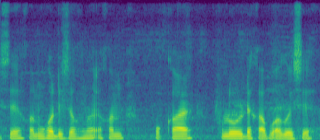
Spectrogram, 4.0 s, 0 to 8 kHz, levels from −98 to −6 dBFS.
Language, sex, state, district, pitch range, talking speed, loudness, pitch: Assamese, male, Assam, Sonitpur, 120-125 Hz, 135 wpm, -18 LUFS, 125 Hz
